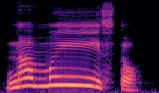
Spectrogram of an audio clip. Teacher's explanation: намисто куди був наголос на другий склад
